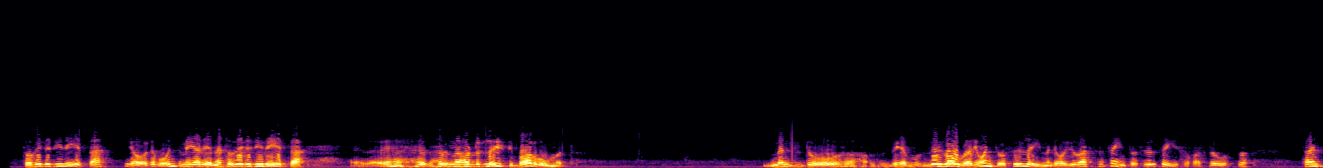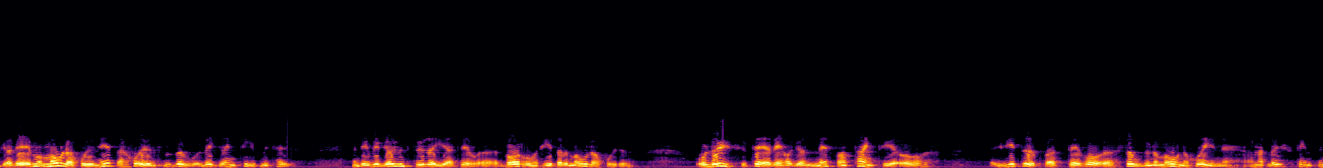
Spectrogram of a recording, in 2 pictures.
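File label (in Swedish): Öljehult Blekinge, dialekter; Folkminnen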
